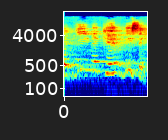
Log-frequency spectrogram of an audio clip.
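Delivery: exigencia aguda y alargada; paroxismo actuado. Retold or imitated. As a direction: exige la traducción, arrastrando las palabras en agudo. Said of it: "Ahí llegué yo al paroxismo". (súplica exaltada, teatral, con voz muy aguda)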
